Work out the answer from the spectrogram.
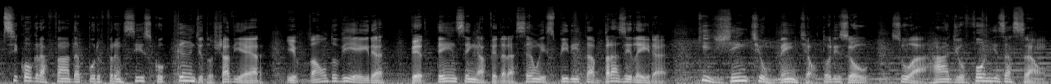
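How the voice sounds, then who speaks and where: A man's voice: on the low side, very animated, moderate pace, hardly any pauses. A man with a Brazilian accent reading scripted radio announcements in a formal, emphatic way. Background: prominent music.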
